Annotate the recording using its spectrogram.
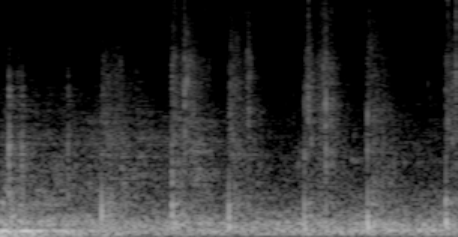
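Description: Footsteps thud slowly on a stone floor.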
